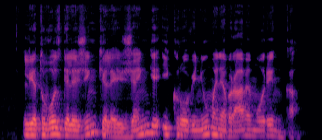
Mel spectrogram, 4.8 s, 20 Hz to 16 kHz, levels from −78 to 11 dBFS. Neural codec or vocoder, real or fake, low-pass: none; real; 14.4 kHz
